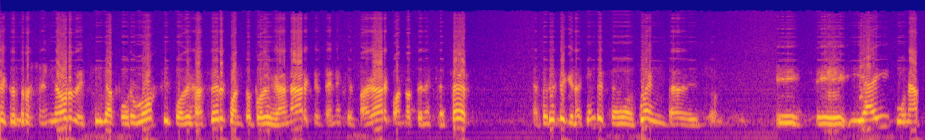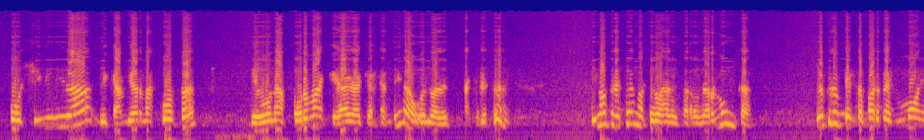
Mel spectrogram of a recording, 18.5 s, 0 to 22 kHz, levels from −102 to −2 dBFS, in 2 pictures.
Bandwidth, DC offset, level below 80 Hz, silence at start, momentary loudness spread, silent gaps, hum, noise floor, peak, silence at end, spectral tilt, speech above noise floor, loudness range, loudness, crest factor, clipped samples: 17 kHz; under 0.1%; -56 dBFS; 0 s; 7 LU; none; none; -54 dBFS; -8 dBFS; 0 s; -2.5 dB/octave; 34 dB; 3 LU; -20 LUFS; 12 dB; under 0.1%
